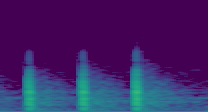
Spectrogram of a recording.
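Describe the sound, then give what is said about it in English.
Three sharp, evenly spaced knocks on the door of a home, clear, with short hollow thuds and nothing else around them. “And then you hear this at the door.”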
